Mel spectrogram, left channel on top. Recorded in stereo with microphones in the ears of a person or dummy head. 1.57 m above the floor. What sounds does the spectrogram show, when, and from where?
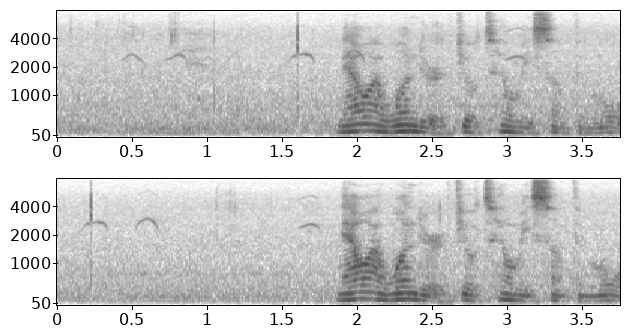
1.9 s a man speaking: 60° right (ahead or behind), 0.9 m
